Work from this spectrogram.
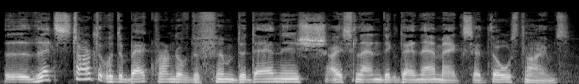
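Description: A man's voice: medium pitch, lively intonation, measured pace. A man working as a radio interviewer at a film festival, introducing his guest and asking direct, brief questions.

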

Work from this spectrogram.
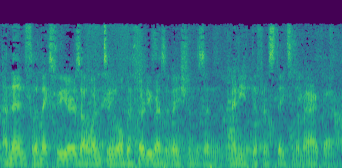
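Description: A man who grew up in London, a film director answering interview questions in a halting way, with many fillers and restarts. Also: lowish voice, completely flat delivery, low-quality recording. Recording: crowd noise behind.

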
